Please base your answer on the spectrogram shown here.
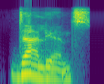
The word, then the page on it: dalliance: Indian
